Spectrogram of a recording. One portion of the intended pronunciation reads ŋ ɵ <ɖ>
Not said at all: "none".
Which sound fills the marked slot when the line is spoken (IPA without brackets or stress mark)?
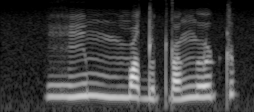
ʈ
